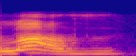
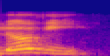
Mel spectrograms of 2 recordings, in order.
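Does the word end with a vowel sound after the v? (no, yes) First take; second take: no; yes. First: The word ends on the v sound. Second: An ee vowel sound follows the final v. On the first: The speaker calls it right. "yo digo love" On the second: The speaker calls it wrong. "ni lovey"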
